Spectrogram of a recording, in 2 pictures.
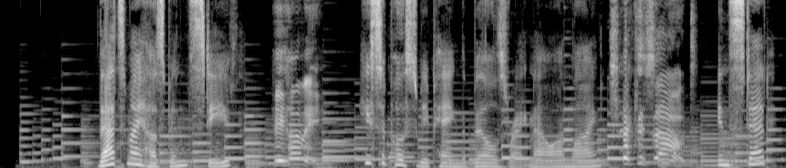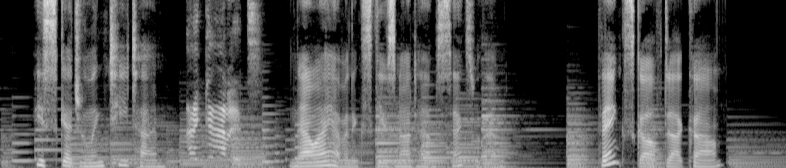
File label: Commercial demo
